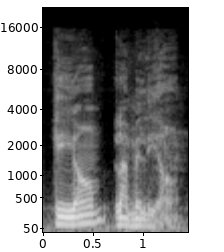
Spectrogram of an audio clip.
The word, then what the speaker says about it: Guillaume Lamillion: meant only one thing guillaume lamillion if it doesn't rhyme you're not pronouncing it right out of the dazzling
